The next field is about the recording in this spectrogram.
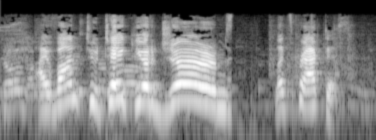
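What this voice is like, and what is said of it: Mock Dracula accent. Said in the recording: “you have to do it with that accent, of course, the Dracula accent.”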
